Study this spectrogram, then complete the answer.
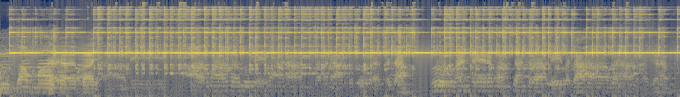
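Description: A Hindu puja hand bell rings continuously through an abhishek ritual for Akkalkot Swami Maharaj, a bright sustained metallic tinkling that stays loud and steady beneath chanting and music.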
